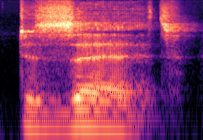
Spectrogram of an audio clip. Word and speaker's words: dessert: check the pronunciation of dessert because it's easy to get it confused with desert for the food category put all of the stress at the end of the word dessert and for the Big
